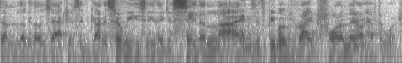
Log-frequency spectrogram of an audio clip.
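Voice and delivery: low, soft, grumbling aside; envious musicians. Acted. Musicians eyeing the actors across the patio, mock envious grumbling. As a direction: grumble quietly about the lucky ones over there. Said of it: "the musicians are all looking at the actors".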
